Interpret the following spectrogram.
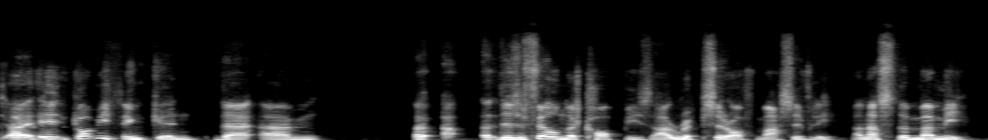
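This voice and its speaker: A man's voice: high voice, big pitch swings, normal speed, a little mellow. Hesitant man, stammering. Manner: hesitant, full of ums and stammers. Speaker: podcast co-host. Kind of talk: casual film-review chat.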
